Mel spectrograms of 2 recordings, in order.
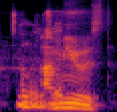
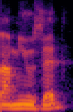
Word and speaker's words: amused: was what i'm using amused by the clown so amused reading is pronouncing well oscar it's not amused it is not a mused the e is very very small amused okay almost disappear okay exactly so number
